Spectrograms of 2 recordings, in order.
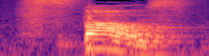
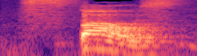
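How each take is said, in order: No difference in how they are said.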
